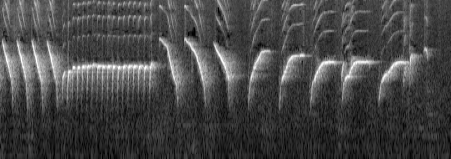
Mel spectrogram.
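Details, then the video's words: A Yorkshire canary, known as king size canary, sings: quick falling notes, then a fast, even buzzing trill on one pitch, followed by separated slurred whistles that sweep down and level off. "BEST CANARY SINGING"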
